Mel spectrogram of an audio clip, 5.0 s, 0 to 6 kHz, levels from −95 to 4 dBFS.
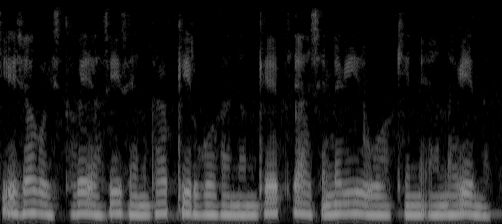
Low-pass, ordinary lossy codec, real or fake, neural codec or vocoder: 5.4 kHz; none; real; none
